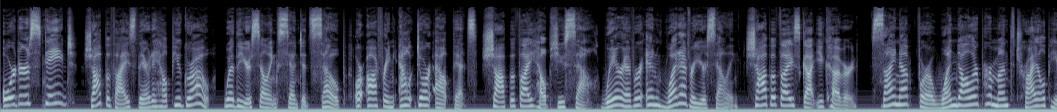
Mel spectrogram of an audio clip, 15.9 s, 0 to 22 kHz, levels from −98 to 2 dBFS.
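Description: A speech recording with mains hum running from start to finish: a steady low tone at 50 Hz, with some low harmonics above it, sitting at roughly the same level as the speech. A ground loop or a nearby transformer is feeding the power line into the signal. Unlike rumble from handling or wind, which is broadband and shifts, this tone holds one fixed pitch and never changes between or during phrases.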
